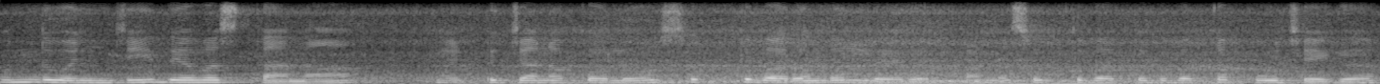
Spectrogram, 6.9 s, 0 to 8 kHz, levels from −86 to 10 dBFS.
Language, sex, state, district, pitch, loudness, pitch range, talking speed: Tulu, female, Karnataka, Dakshina Kannada, 195 Hz, -17 LUFS, 190-215 Hz, 120 wpm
